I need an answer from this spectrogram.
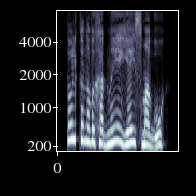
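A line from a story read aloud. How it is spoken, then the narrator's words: Sorrowful sigh. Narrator (Russian): горестно вздохнула Эвелотта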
